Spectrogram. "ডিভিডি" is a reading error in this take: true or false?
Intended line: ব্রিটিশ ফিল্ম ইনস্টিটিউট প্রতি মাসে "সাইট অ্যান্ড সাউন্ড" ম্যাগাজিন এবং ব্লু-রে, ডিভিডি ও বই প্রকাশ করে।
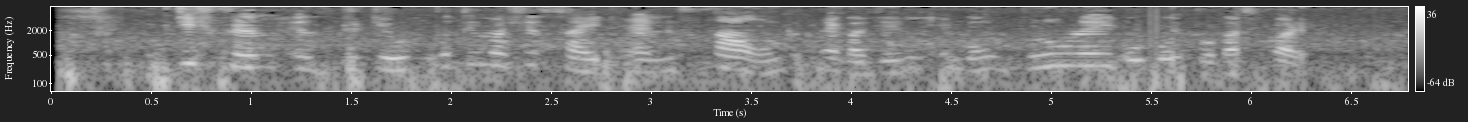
true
